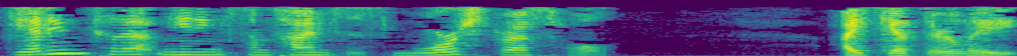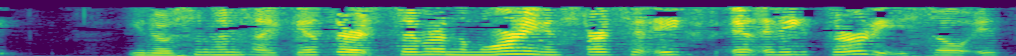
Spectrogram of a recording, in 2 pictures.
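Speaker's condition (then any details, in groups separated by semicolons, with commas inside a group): Cleft palate; congenital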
